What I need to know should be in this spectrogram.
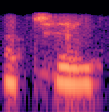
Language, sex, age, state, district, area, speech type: Punjabi, female, 18-30, Punjab, Ludhiana, urban, conversation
